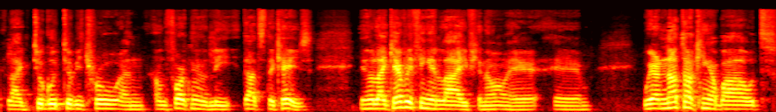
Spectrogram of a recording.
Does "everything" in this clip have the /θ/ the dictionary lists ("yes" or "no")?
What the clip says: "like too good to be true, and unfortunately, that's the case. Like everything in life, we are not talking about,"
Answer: yes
